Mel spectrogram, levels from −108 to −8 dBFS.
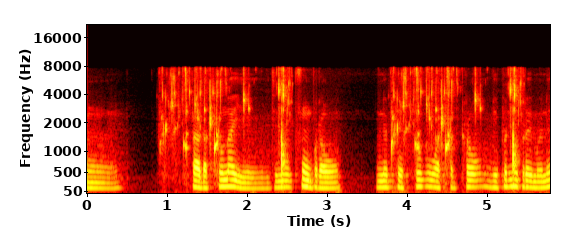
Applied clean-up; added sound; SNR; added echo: neural mask model RNNoise.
